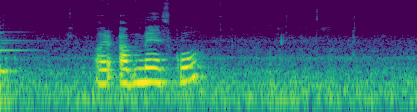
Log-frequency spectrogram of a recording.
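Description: A spatula scrapes and stirs food in a metal pot.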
